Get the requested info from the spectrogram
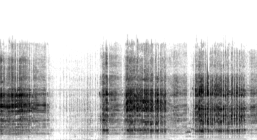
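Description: Dirt bike engine revved in three bursts of throttle, each rising and falling in pitch over about a second, as it is ridden up a steep, muddy hill climb.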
